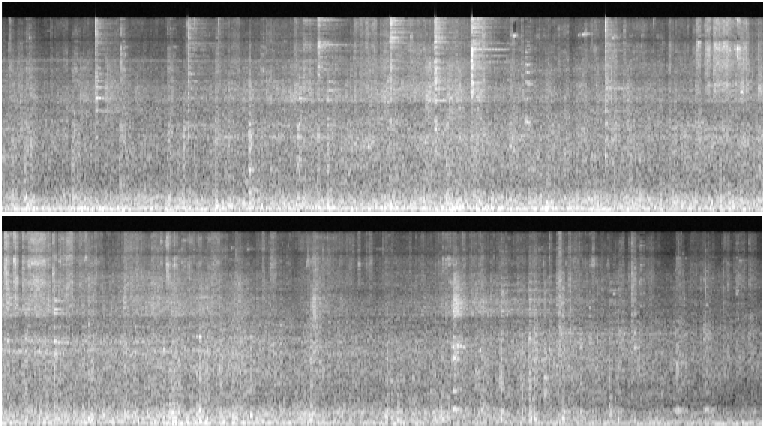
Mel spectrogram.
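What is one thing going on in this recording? Freight car wheels clack and squeal over the rail joints.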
